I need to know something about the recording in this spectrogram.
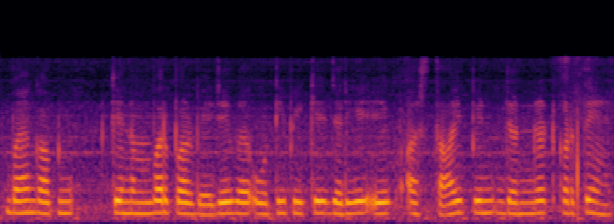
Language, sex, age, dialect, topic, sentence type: Hindi, female, 60-100, Kanauji Braj Bhasha, banking, statement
